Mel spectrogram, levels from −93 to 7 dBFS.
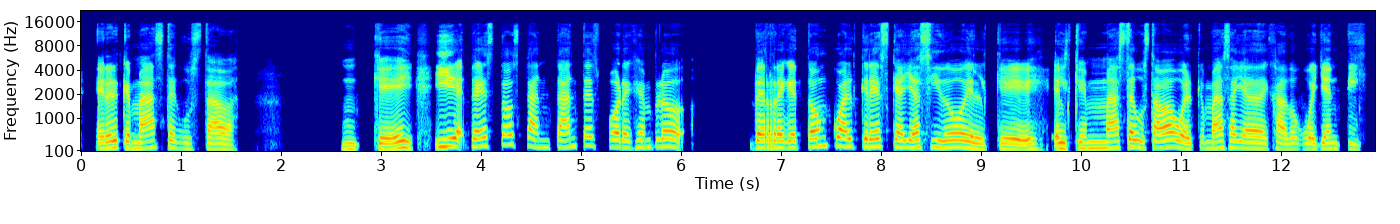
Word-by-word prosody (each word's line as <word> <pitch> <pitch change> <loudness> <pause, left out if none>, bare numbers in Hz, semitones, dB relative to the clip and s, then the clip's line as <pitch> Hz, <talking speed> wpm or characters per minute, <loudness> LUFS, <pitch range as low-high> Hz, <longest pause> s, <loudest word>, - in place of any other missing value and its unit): Era 165 +2 +2
el 190 +2 +3
que 180 - 0
más 170 +4 0
te 195 - -2
gustaba. 150 -4 -2 1.0
Mm, 155 +1 -3 0.2
okey. 155 +4 +3 0.2
Y, 215 +1 +5
eh, - - +2
de 220 0 +2
estos 265 +3 -4
cantantes, 210 +1 -3
por 200 -1 -1
ejemplo, 200 +3 -1 0.6
de 190 - +3
reguetón, 190 +4 +1
¿cuál 225 -2 +1
crees 215 0 +1
que 210 - 0
haya 195 0 +2
sido 195 0 0
el 155 -6 +1
que 145 -1 +1
el 160 -1 +2
que 170 0 -3
más 175 +2 0
te 210 - +4
gustaba 190 +1 +3
o 185 - +3
el 155 -1 +1
que 170 - -12
más 170 +3 -1
haya 180 -3 0
dejado 155 -1 -1
huella 150 +1 -1
en 160 -1 -5
ti? 140 -4 -7
185 Hz, 175 wpm, -23 LUFS, 160-200 Hz, 1.0 s, Y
